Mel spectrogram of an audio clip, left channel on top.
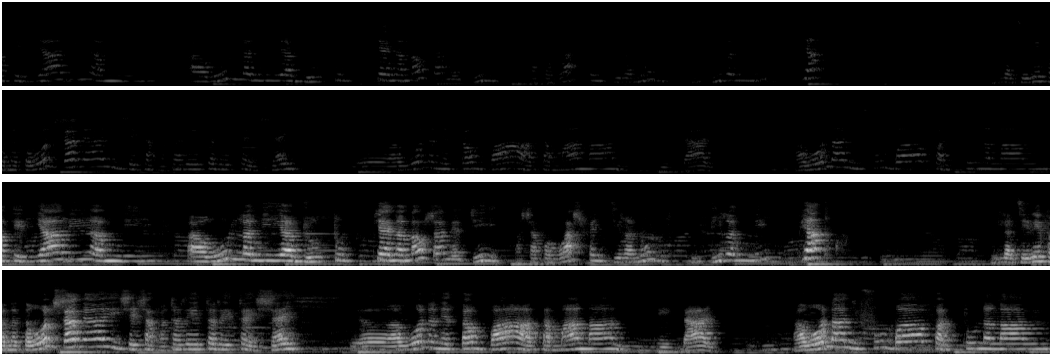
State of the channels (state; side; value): quieter; left; 31.4 dB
